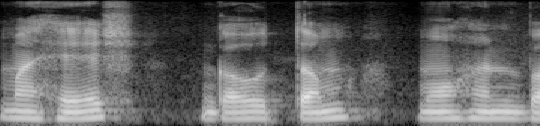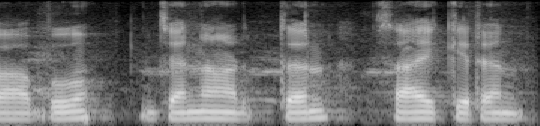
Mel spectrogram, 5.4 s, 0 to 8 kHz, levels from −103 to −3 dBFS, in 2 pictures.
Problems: background sounds at intervals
